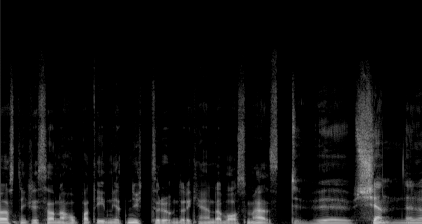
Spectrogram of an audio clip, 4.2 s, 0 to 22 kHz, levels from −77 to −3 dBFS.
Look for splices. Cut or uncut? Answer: cut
